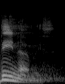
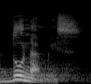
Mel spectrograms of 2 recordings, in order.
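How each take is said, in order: First: The first vowel sounds like 'ee'. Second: The first vowel sounds like 'oo'. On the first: This is the modern Greek pronunciation. "La pronunciación moderna en griego es dinamis" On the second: This is the ancient Greek pronunciation. "La pronunciación antigua es dunamis"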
